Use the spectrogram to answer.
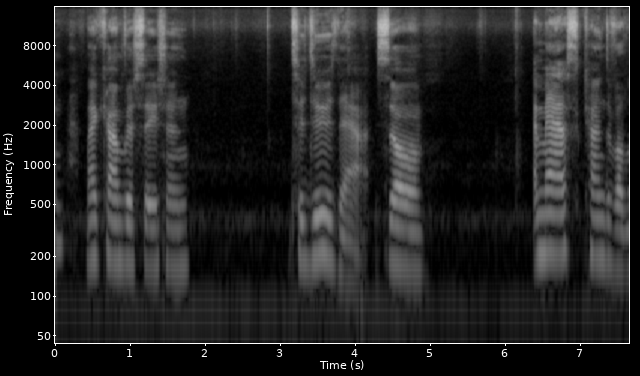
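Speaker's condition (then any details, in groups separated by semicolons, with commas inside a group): Bulbar ALS; bulbar onset; forgets to swallow while talking, saliva sprays, some drooling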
